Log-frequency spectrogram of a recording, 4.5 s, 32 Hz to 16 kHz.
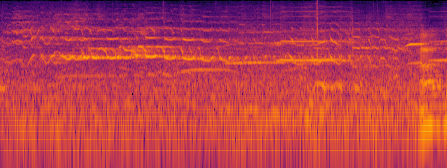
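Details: A captive killer whale at SeaWorld, December 29, 2015, gives a long, squealing call with a steady, slightly wavering pitch and rich overtones during a vocalization demonstration, with a young calf learning and mimicking the others' calls.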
